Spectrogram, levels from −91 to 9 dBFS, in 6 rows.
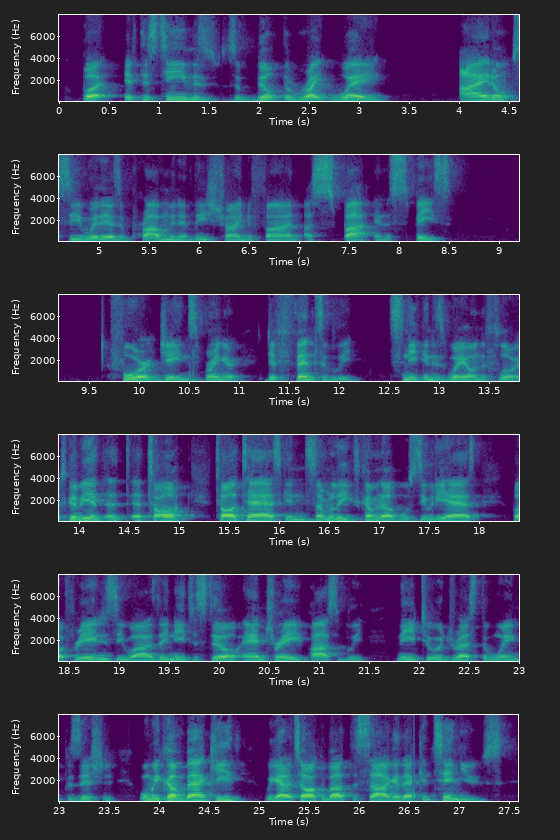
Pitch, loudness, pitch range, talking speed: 125 Hz, -23 LUFS, 110-135 Hz, 190 wpm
